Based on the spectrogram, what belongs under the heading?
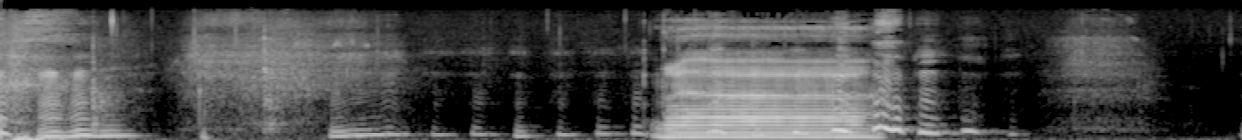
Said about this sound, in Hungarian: hát ez eredetileg németül van, köszöni szépen a Zauberflöte Mozarttól, az németül van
